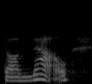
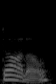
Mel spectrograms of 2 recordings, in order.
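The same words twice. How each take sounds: First: The stress is on the last syllable. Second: The stress is on the first syllable. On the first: The speaker calls it right. "accent on the last syllable" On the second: The speaker calls it wrong. "you pronounce our name Donnell"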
